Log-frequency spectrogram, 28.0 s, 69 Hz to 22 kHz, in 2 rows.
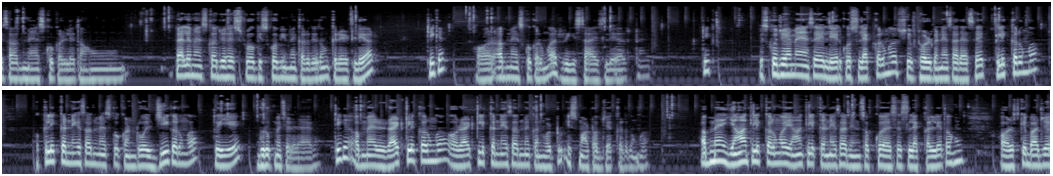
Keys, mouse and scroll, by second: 0.5 right click, 2.4 click, 3.3 right click, 4.9 click, 6.7 right click, 8.3 click, 11.3 click, 13.5 shift+click, 16.3 ctrl+g, 17.2 click, 18.9 right click, 21.3 click, 23.1 click, 24.1 scroll down 1, 25.5 shift+click.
